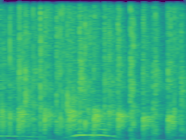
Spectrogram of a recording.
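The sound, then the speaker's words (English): An audience applauds the show's engineer in the headphones with a dense, steady clatter of many hands clapping, and a sustained, wavering whistle-like tone rises and falls above the noise. “Round of applause for him in the headphones.”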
